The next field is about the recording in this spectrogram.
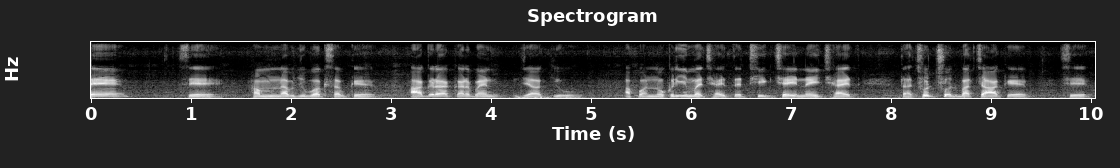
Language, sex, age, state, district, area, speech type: Maithili, male, 60+, Bihar, Madhubani, rural, spontaneous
